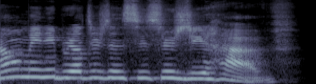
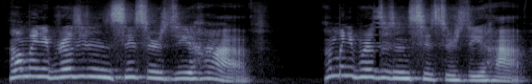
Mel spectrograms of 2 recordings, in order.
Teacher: Eu pronunciei o do, mas você quase não ouviu ele.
